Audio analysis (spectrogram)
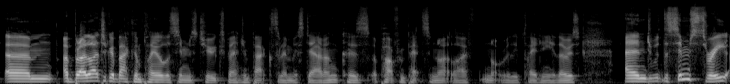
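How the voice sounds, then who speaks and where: A young man with a croaky, gravelly voice from a sore throat, rambling casually with lots of ums and laughs over a game build. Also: on the low side, fairly bright tone, no echo, studio quality. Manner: rambling, self-interrupting, frequent ums and laughs. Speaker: gaming YouTuber.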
